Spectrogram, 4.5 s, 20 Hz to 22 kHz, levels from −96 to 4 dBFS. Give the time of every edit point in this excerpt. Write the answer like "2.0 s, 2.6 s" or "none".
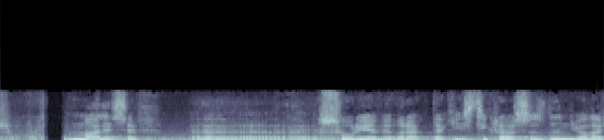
none

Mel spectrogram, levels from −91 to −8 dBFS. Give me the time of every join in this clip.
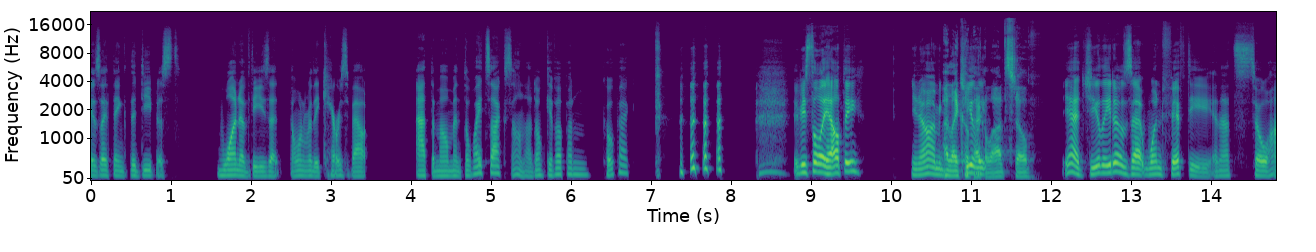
none

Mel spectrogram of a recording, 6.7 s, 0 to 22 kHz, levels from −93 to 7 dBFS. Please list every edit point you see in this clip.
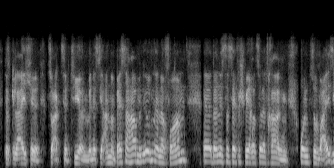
none

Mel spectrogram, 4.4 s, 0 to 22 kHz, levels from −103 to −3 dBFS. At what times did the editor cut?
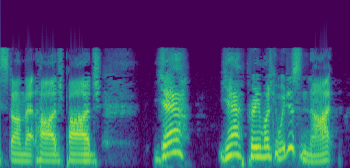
3.4 s

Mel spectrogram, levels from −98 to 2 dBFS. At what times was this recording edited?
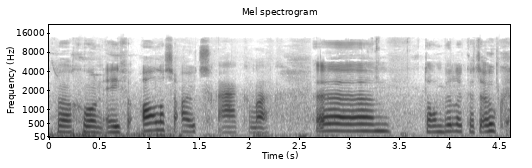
2.6 s

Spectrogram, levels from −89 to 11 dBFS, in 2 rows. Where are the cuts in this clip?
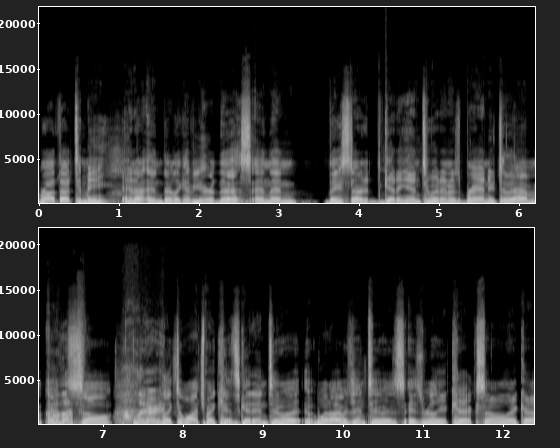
none

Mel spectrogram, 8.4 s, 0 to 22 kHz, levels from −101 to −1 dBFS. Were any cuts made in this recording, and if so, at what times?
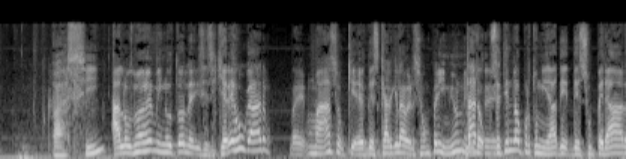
6.2 s, 7.4 s

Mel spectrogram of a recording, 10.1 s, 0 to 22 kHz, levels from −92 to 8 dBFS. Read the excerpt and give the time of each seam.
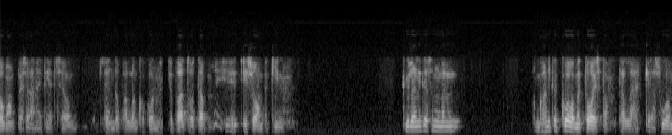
2.4 s

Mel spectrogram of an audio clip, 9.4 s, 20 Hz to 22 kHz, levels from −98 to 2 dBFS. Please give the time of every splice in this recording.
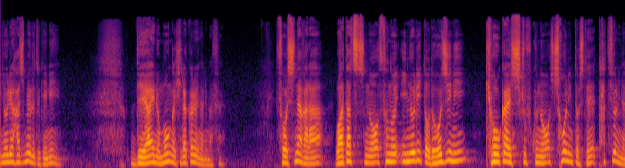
1.9 s, 5.0 s, 7.2 s

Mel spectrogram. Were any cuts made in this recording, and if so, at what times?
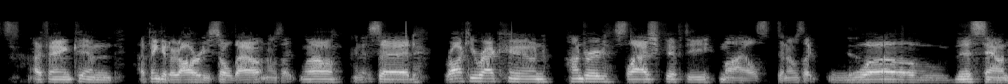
3.5 s, 7.8 s

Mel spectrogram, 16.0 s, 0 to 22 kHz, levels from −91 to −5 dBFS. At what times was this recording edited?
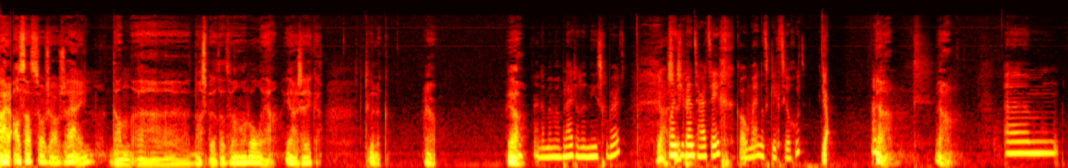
none

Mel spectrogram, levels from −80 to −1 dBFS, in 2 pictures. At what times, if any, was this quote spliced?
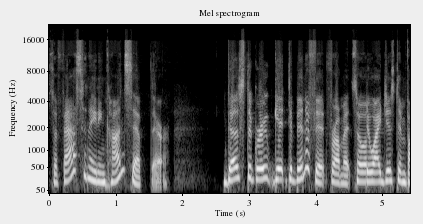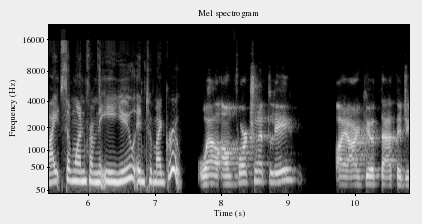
4.7 s, 7.5 s, 9.7 s

